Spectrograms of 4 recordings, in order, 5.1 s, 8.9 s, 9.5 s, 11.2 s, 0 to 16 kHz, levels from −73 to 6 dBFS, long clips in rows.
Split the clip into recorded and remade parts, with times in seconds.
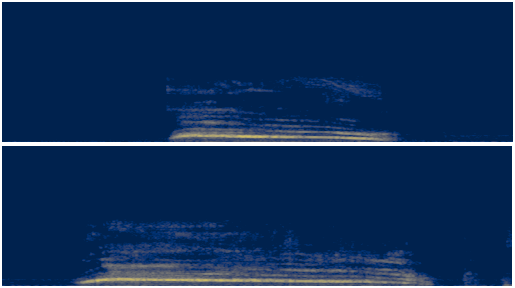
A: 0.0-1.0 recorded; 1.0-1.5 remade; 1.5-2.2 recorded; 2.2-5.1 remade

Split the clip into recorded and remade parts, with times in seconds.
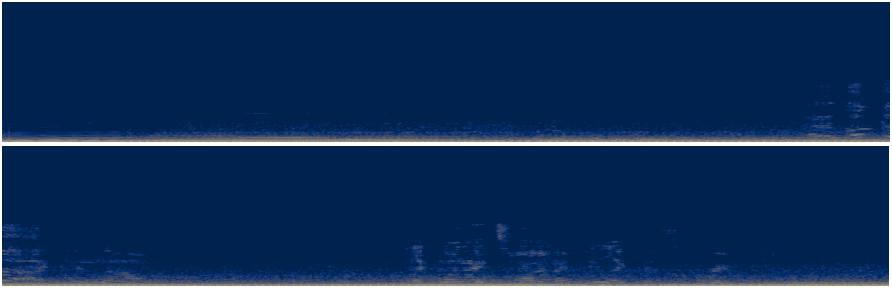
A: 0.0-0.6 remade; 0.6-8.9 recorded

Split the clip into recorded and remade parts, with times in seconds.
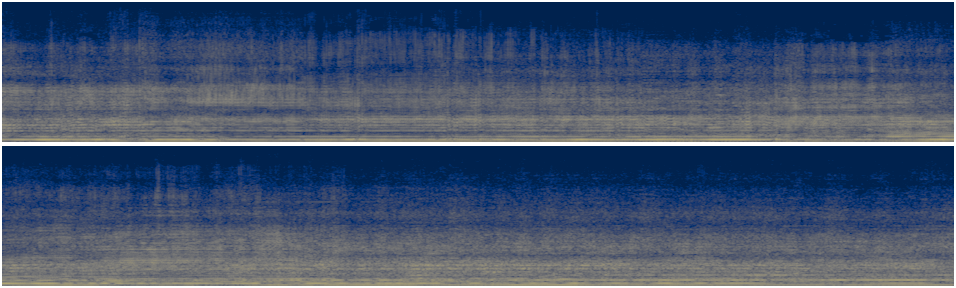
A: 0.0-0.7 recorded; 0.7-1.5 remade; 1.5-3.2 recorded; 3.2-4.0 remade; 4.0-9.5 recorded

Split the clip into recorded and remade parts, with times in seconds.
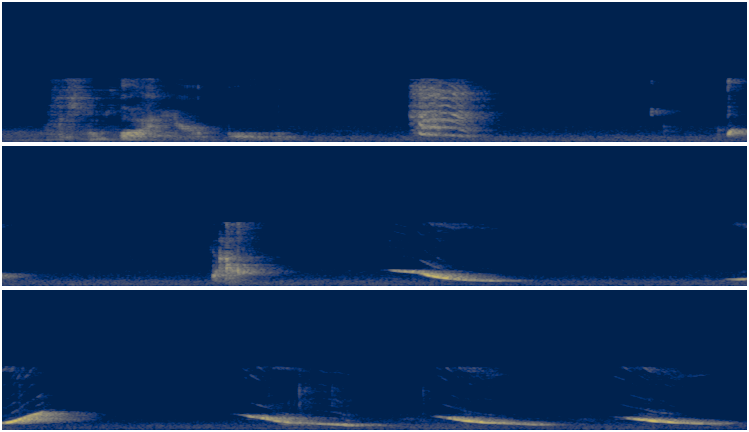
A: 0.0-0.6 remade; 0.6-11.2 recorded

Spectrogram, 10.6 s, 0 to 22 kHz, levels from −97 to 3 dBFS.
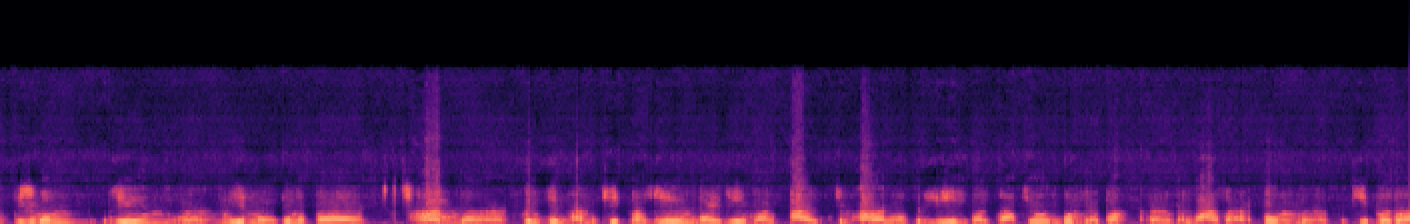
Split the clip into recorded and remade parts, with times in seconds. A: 0.0-10.6 remade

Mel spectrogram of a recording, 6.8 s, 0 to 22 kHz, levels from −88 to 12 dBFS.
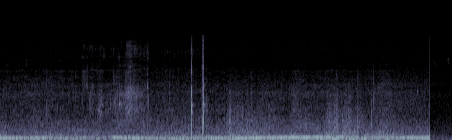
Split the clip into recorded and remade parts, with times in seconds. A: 0.0-2.1 remade; 2.1-4.3 recorded; 4.3-5.9 remade; 5.9-6.8 recorded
